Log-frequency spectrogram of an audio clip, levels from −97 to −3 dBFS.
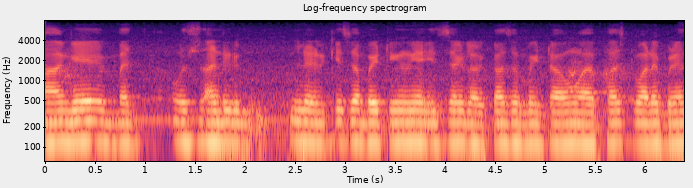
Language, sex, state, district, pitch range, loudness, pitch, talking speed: Hindi, male, Bihar, West Champaran, 115-120 Hz, -17 LUFS, 115 Hz, 180 wpm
